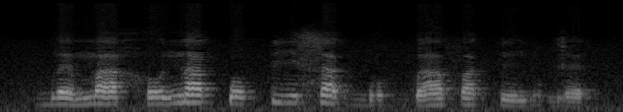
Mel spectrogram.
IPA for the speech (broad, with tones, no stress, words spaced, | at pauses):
bɛ˨ma˧ho˧ na˦k͡po˧k͡pi˦ sa˦˨ ɡ͡bo˨ ɡ͡ba˨˦fa˦˨k͡pĩ˨bo˨ ɡɛ˨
